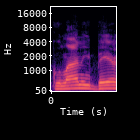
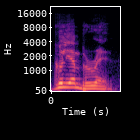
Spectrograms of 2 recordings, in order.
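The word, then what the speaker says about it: Guillain-Barré: whether it is this what is this gulani bear syndrome am i mispronouncing that uh guillain-barre they're legitimate however here's another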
